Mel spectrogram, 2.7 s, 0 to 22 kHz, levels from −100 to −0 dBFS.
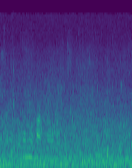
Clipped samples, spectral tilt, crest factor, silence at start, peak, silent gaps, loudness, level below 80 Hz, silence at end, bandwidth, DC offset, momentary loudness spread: under 0.1%; -7.5 dB/octave; 14 dB; 0 s; -28 dBFS; none; -43 LUFS; -48 dBFS; 0 s; 16.5 kHz; under 0.1%; 4 LU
